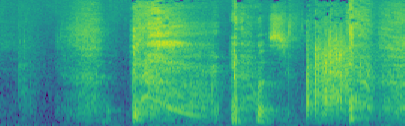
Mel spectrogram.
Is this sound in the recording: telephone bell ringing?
no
